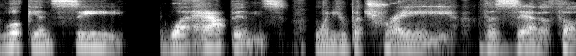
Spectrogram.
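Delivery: slow, menacing, contemptuous voice dripping with malice. Narrating a game, voicing a floating creature, loud, threatening, malicious voice. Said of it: "It is threatening, dripping with malice and contempt".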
